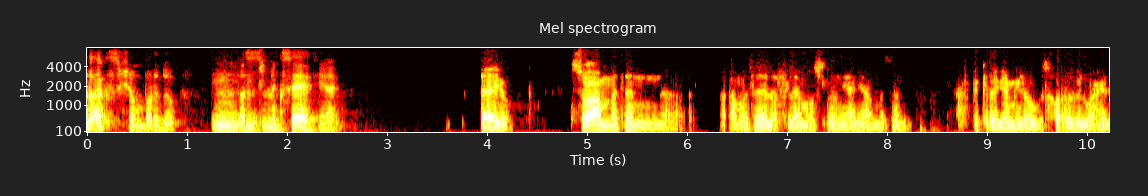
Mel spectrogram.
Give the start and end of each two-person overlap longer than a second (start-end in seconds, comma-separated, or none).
none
